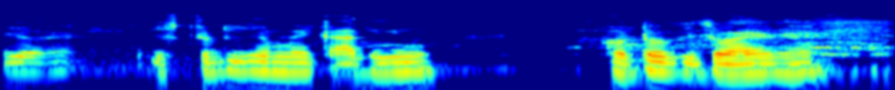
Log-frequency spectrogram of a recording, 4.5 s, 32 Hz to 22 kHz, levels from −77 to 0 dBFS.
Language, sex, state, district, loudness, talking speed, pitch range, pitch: Hindi, male, Bihar, Purnia, -26 LUFS, 120 wpm, 115-140 Hz, 125 Hz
